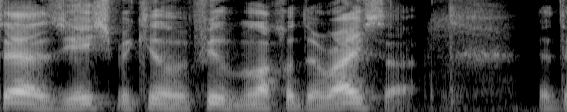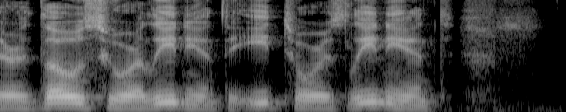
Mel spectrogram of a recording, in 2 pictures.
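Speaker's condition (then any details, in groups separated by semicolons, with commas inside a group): No condition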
